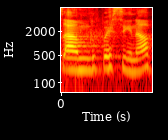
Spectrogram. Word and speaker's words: Lupesina: So my name is Lupesina, but most people call me Lupe, and I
